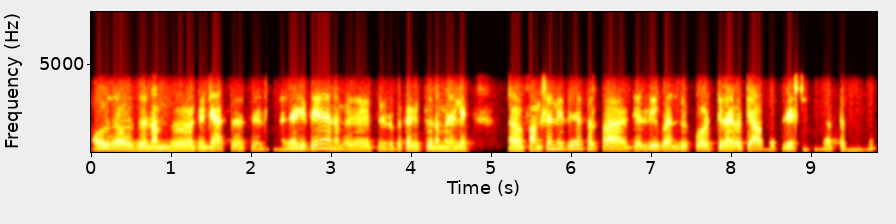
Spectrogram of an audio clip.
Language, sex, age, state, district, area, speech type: Kannada, female, 45-60, Karnataka, Bellary, rural, conversation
